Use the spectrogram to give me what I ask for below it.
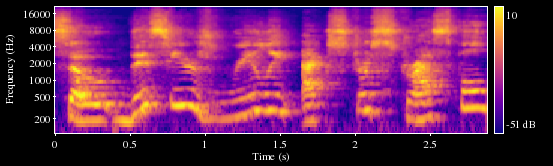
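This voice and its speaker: Very wide pitch swings stand out against audible room echo and noticeable background noise. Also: woman. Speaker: women's group host. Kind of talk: Facebook live talk. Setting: livestream. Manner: casual.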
